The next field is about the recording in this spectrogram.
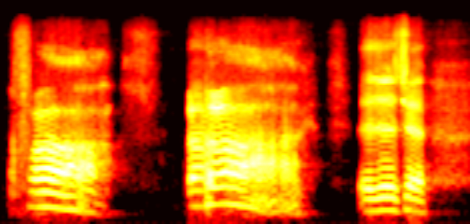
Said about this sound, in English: that's not a happy Vince McMahon groan. That's a frustration of, like, what the fuck am I sitting through?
